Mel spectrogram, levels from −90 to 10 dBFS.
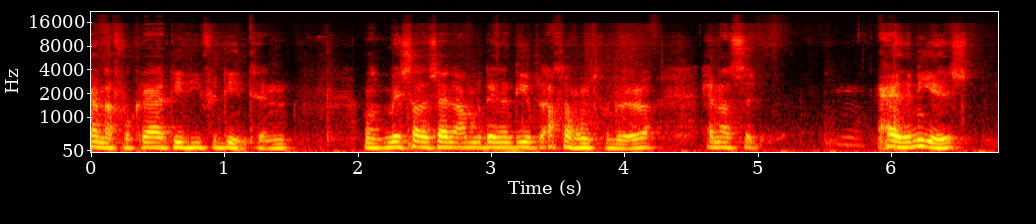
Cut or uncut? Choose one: uncut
